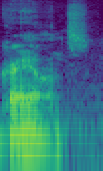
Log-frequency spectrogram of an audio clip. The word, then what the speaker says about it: crayons: The way you say crayons is not how I'm used to hearing the word crayons. Crayons? You say it like it's one syllable.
